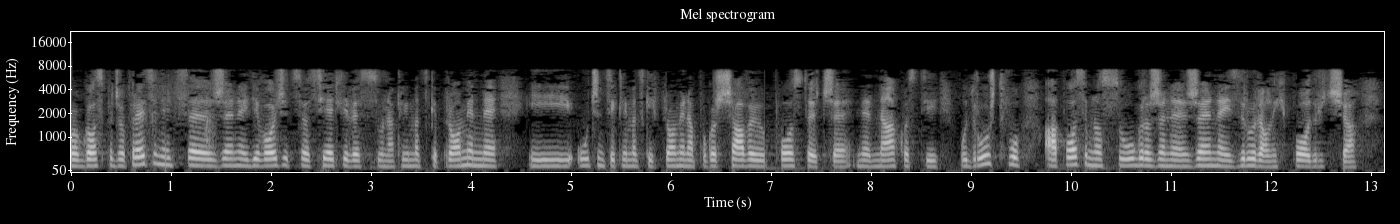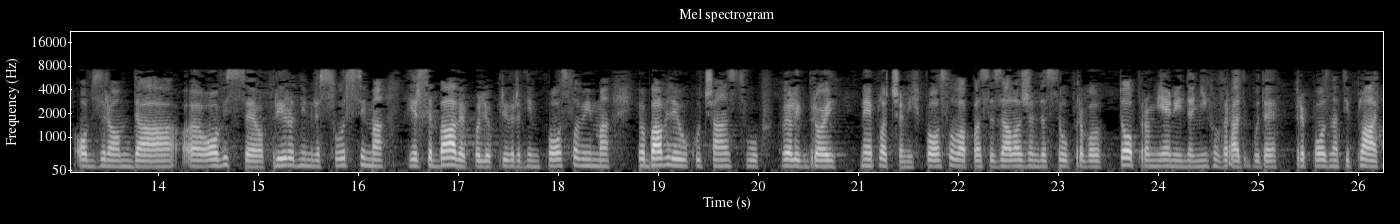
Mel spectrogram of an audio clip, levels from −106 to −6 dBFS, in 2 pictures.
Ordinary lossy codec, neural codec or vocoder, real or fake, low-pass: none; none; real; 7.2 kHz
